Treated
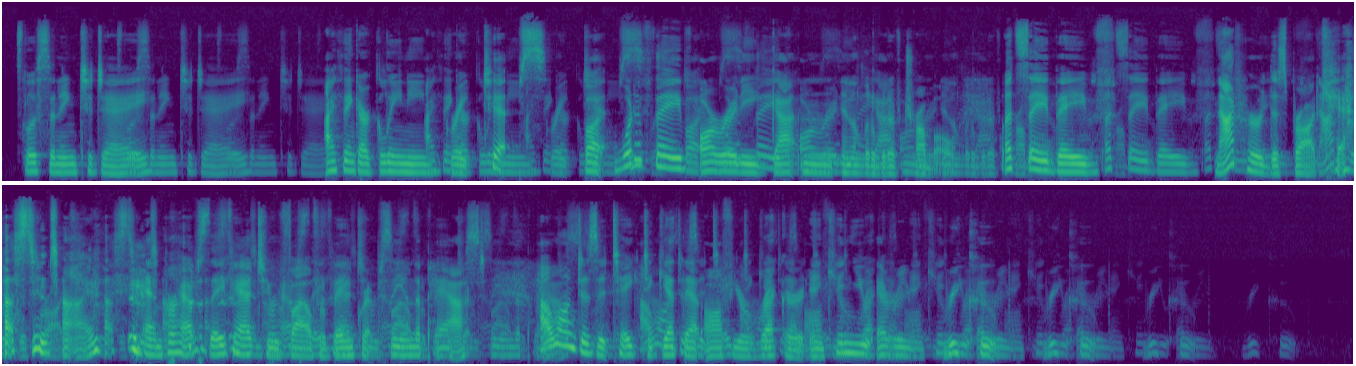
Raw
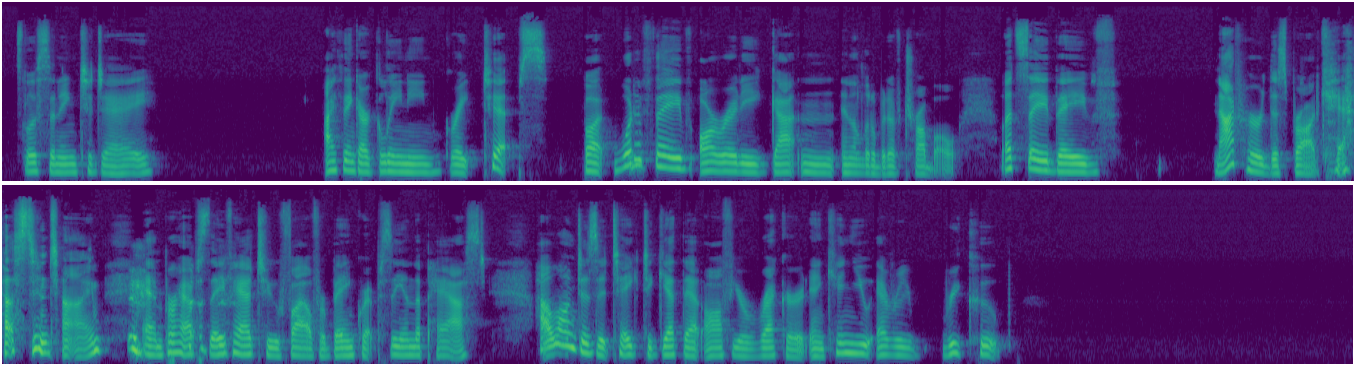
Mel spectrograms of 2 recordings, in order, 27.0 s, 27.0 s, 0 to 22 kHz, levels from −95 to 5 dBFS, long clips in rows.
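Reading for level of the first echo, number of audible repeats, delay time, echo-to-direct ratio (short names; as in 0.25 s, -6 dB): -10.5 dB, 3, 0.998 s, -10.0 dB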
